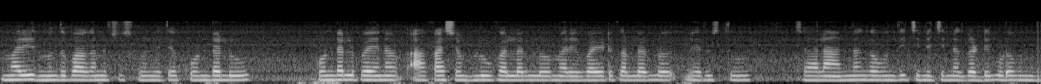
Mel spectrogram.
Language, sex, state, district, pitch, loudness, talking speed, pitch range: Telugu, female, Telangana, Mahabubabad, 205 Hz, -17 LUFS, 140 wpm, 200-205 Hz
